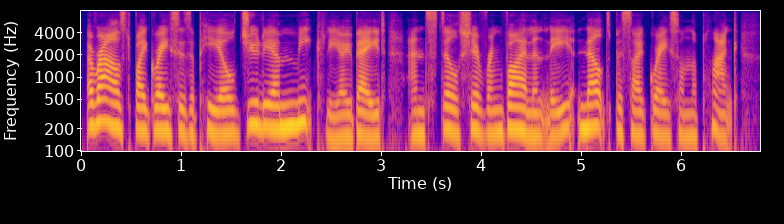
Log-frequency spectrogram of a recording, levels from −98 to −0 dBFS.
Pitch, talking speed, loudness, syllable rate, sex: 185 Hz, 150 wpm, -19 LUFS, 5.0 syllables/s, female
